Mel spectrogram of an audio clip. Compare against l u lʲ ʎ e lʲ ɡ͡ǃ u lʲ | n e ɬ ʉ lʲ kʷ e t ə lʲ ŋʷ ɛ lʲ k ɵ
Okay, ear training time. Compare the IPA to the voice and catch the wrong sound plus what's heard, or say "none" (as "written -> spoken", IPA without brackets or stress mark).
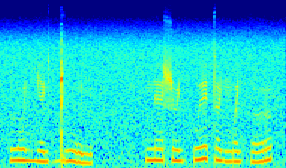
none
